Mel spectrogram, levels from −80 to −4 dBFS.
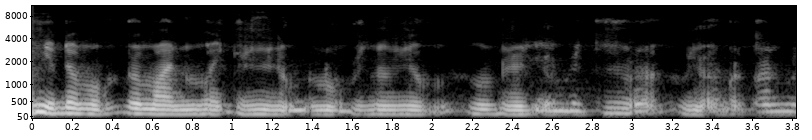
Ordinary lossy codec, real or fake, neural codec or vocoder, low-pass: none; fake; autoencoder, 22.05 kHz, a latent of 192 numbers a frame, VITS, trained on one speaker; 9.9 kHz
